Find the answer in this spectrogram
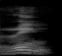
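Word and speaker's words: wring: अगर कोई वर्ड अगर स्टार्ट होता है डब्ल्यू आर से तो उन वर्ड्स में डब्ल्यू लेटर साइलेंट रहेगा।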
